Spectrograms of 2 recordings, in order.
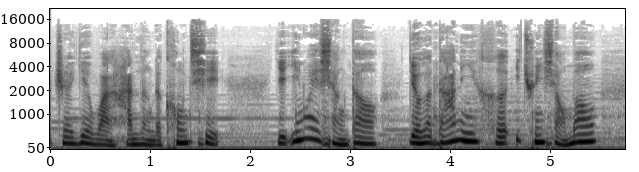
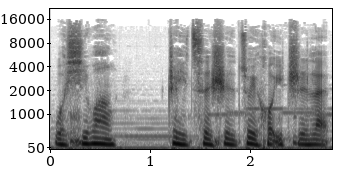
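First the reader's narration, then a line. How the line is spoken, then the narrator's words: Grandmother murmuring. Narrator (Chinese): 奶奶喃喃地说道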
